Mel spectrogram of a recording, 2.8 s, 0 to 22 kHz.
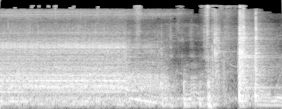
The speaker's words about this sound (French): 2 blancs d'œufs pour la glace royale et du sucre glace, c'est tout. J'ai mis 5 cuillères à soupe de sucre glace dans le blanc d'œuf. Et je fais mixer.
